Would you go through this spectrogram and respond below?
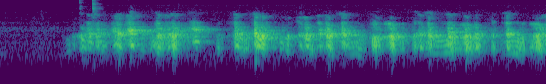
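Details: Wood frogs at a spring vernal pool, where frogs gather to breed in rainy weather, give a dense run of raspy, duck-like clucks that blend into a steady chorus, distinct from spring peepers.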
